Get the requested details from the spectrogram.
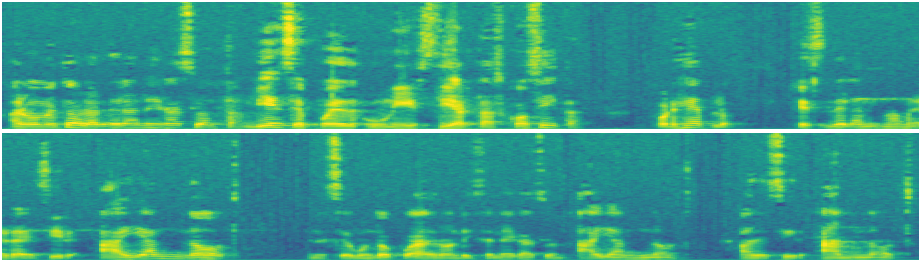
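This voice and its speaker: A man's voice: medium pitch, moderate pace, darkish tone. A man teaching an English grammar lesson, explaining step by step and often checking "¿listo?".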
